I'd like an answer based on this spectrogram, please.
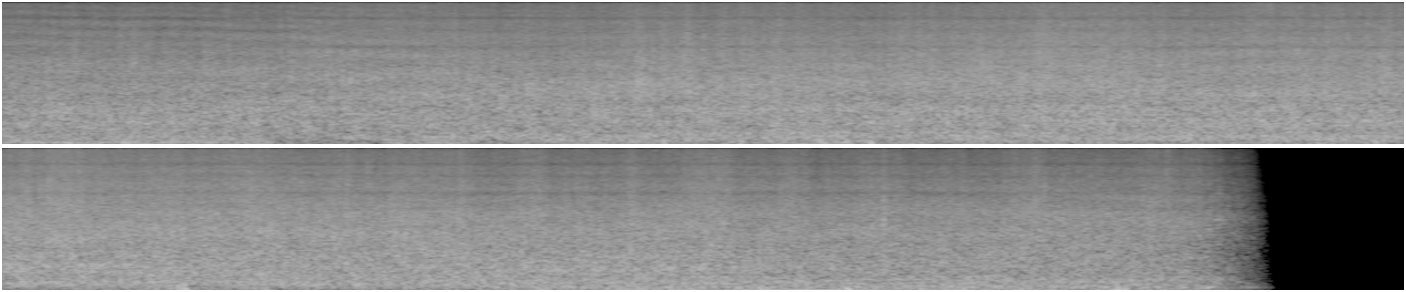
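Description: Steady rushing and splashing of a thick jet of water from a hose pouring into water pooled behind free-standing plastic flood barriers, with a short low rumble about three-quarters of the way through. It cuts off suddenly just before the end.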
